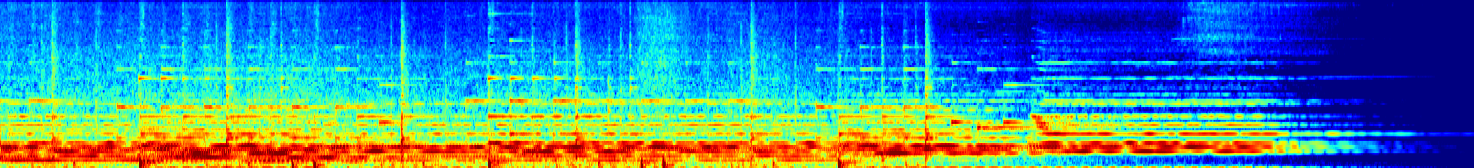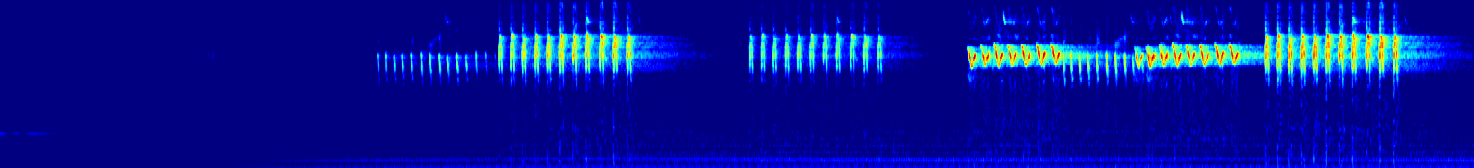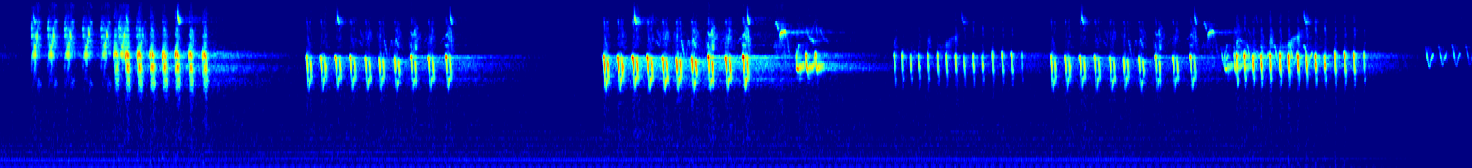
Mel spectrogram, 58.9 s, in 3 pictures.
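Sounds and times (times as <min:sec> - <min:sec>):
songbird singing rapid trills: 0:29.6 - 0:31.6, 0:32.6 - 0:38.9, 0:39.7 - 0:42.6, 0:47.3 - 0:57.6.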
